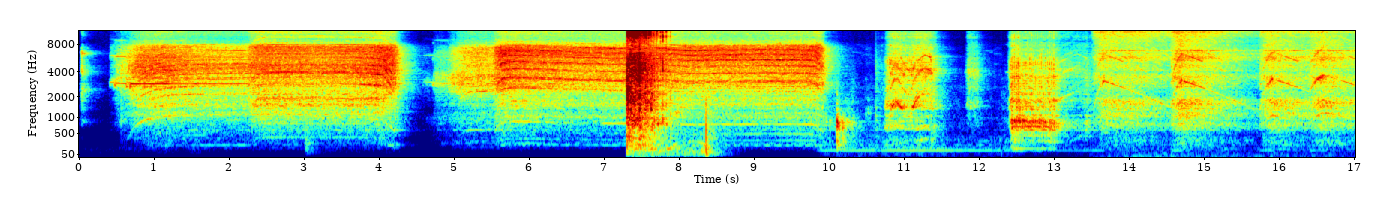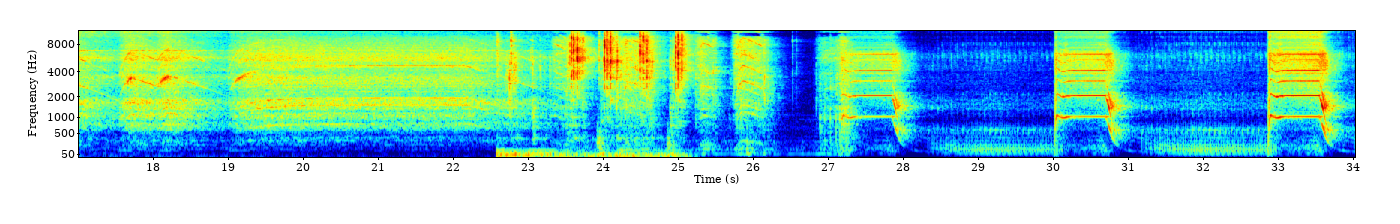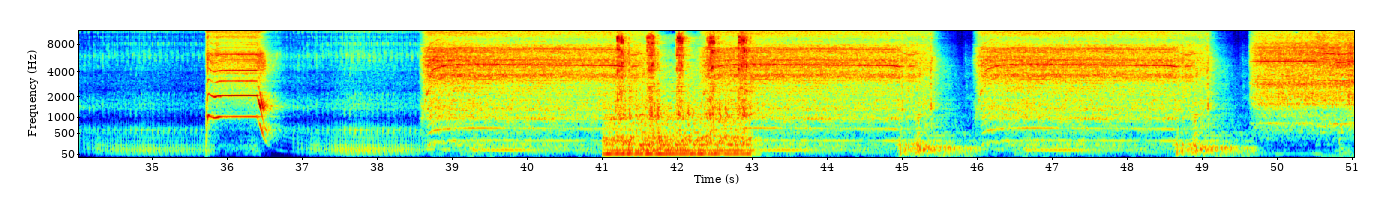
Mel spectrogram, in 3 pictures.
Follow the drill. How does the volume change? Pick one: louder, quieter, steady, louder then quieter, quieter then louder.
quieter then louder.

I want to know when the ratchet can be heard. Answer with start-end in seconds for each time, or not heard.
7.2-8.4, 22.6-25.1, 41.0-43.0.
